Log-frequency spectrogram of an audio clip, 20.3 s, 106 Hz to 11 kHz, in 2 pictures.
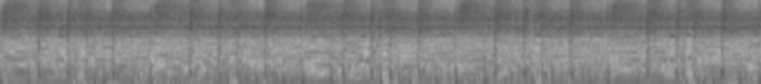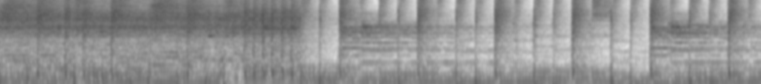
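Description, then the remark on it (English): The opening track of a 1991 grunge rock album plays loudly, with dense, distorted guitars and pounding drums, shifting around the midpoint into a sparser section with cleaner tones and sharp hits. No one speaks. “I'm going to stop it there because everyone knows this song.”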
